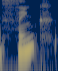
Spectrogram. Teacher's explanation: Para o T surdo em think, a ponta da língua toca ali nos dentes da frente e o ar passa sem vibrar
